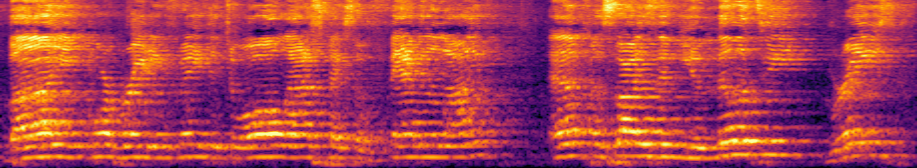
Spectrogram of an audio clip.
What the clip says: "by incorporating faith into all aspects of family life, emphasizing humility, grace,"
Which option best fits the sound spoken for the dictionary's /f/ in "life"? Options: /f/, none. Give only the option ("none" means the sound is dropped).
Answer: /f/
